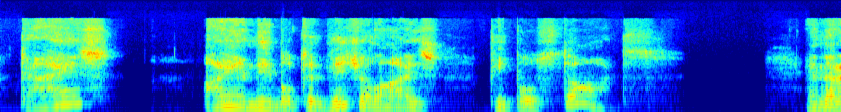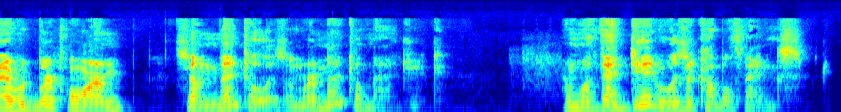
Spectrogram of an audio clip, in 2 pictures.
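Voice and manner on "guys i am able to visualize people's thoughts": slow, loud, conspiratorial stage whisper. Retelling leaning in to his audience as if sharing a secret, loud whisper. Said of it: "I whisper in a loud voice".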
